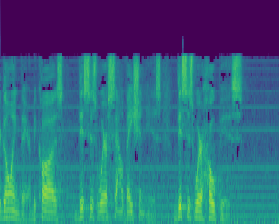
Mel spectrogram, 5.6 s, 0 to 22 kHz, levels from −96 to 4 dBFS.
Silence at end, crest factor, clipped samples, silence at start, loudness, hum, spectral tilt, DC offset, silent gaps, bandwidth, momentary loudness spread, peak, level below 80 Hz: 0 s; 18 dB; under 0.1%; 0 s; -17 LUFS; none; -2.5 dB/octave; 0.6%; none; 11 kHz; 12 LU; 0 dBFS; -46 dBFS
